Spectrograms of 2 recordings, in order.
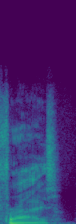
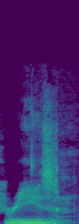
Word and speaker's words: Fries: I believe it's pronounced fries like in hamurger and Fries I keep on saying freeze but it is fries and uh for a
